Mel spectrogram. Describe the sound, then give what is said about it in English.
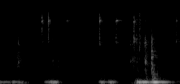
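Bursts of rapid typing on a computer keyboard in four short clusters, fairly loud, with clattering key clicks and a dull thump against the desk, separated by brief pauses. “That's not me typing to find out.”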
